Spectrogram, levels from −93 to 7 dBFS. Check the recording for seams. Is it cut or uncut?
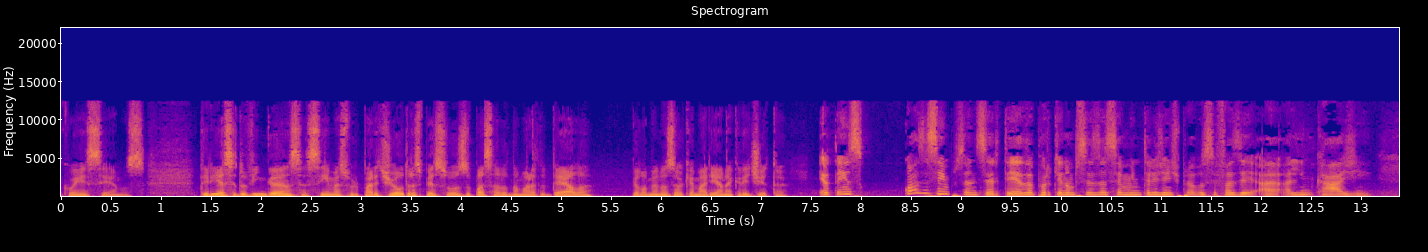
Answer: uncut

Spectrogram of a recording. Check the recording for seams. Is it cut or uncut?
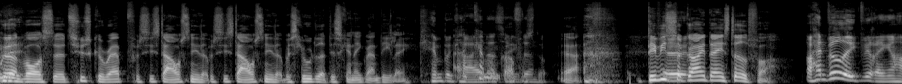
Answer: cut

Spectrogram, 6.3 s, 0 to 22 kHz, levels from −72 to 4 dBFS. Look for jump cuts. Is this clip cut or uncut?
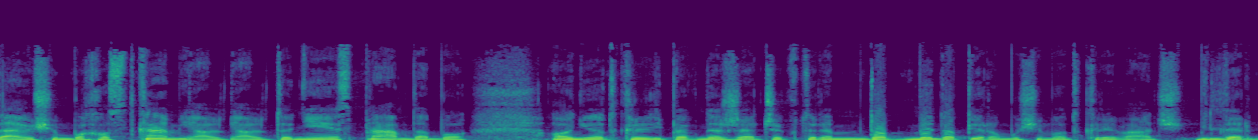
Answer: cut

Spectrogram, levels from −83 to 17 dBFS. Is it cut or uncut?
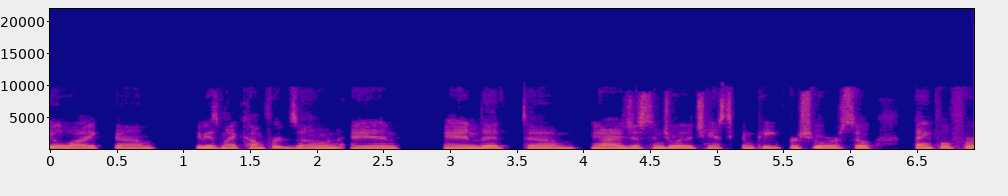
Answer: uncut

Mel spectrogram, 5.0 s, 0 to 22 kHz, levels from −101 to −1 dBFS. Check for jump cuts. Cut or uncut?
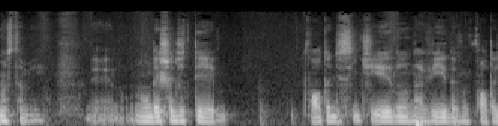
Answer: uncut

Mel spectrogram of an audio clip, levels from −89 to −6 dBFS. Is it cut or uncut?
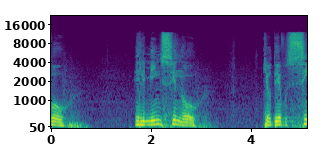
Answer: uncut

